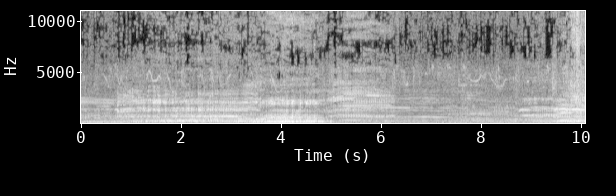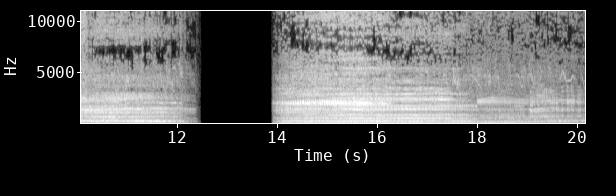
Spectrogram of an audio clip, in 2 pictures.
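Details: Camel giving long rumbling, gurgling bellows with stacked overtones, swelling and fading in drawn-out bouts, broken by a short silent gap before the groaning continues to the end.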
